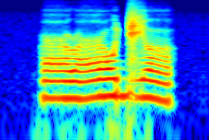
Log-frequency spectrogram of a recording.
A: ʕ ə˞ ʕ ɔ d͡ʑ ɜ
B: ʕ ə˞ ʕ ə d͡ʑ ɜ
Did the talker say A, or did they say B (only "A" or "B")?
A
